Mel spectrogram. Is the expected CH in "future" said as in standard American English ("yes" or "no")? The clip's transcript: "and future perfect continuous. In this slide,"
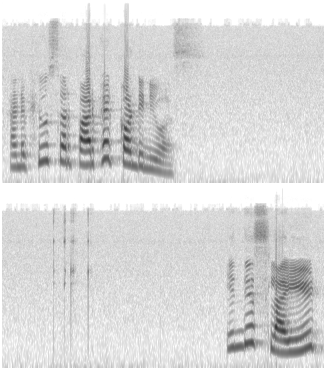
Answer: no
